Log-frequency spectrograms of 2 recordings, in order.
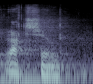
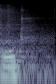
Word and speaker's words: Rothschild: I am aware that almost everywhere in the world it's spelled Rothschild, but here in Italy and in Naples we always say Rothschild. – Rothschild. Rothschild. Like in German. – Yes, as it should be. – But not Rot. – Rothschild.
